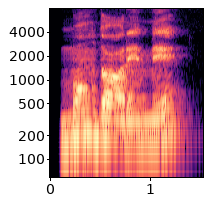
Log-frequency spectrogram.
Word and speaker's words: Mondoreme: Mondoreme, no caso aqui, o Mon vai ficar mais forte. Lembra? O acento não indica a sílaba forte. O acento no O aqui é só para fazer o som de O, para não ficar O, para não ficar Mondô, para ficar Mondó.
